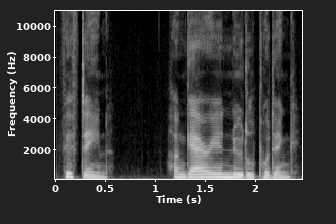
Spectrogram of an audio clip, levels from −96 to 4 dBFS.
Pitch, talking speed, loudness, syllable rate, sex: 185 Hz, 75 wpm, -17 LUFS, 5.0 syllables/s, female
